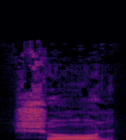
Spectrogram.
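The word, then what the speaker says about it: schon: So with the umlout the word is pronounced shern which means beautiful and without the um that word is pronounced sha which means already.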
